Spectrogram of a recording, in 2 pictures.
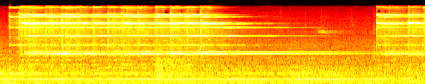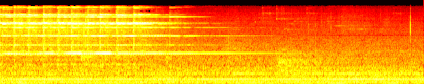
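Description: Altar bells rung in two bouts as the Blessed Sacrament is raised in blessing. Each bout is a cluster of bright ringing tones that lasts about three seconds and then fades; the second starts about four and a half seconds in.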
